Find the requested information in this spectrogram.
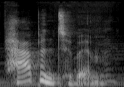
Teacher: him drops the H sound and connects to the previous word.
